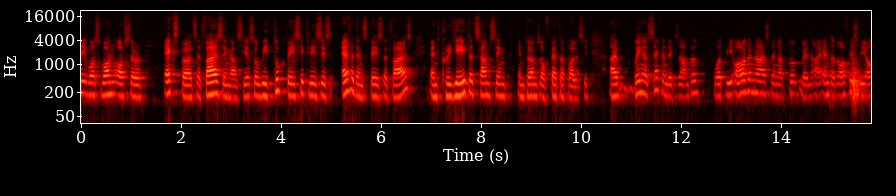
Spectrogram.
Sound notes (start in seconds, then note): none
